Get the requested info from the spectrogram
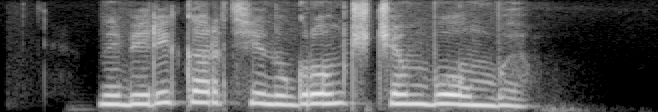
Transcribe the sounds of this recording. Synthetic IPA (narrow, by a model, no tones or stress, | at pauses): nɘ̆bʲeɾʲikartʲinuɡromt͡ɕə̥t͡ɕemʲbombɨ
